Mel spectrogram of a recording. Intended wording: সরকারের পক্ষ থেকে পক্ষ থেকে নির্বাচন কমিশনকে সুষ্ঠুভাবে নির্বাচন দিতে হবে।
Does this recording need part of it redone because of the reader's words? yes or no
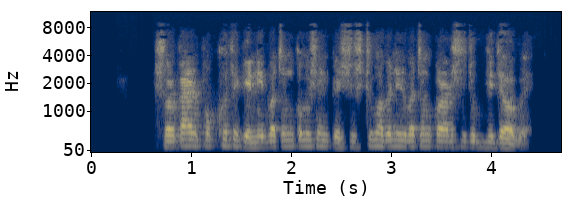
yes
